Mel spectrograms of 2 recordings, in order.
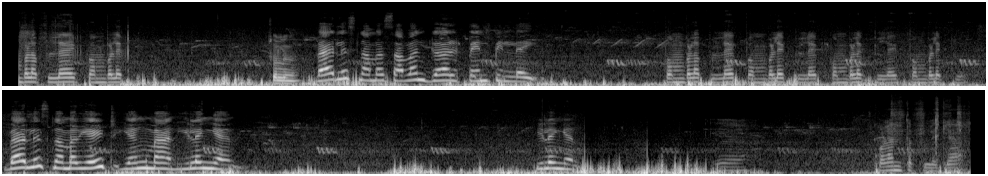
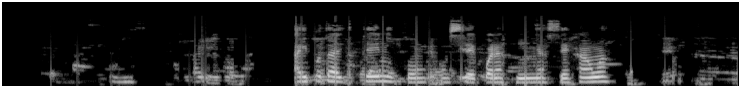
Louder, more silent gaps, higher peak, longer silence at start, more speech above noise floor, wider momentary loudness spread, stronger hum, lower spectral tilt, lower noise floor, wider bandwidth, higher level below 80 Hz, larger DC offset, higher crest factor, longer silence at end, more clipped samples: second, -20 LUFS vs -17 LUFS; second, none vs 1.49-1.58 s, 2.78-2.85 s; about the same, 0 dBFS vs 0 dBFS; second, 0.15 s vs 0.5 s; about the same, 22 dB vs 19 dB; second, 13 LU vs 21 LU; neither; first, -8 dB/octave vs -4 dB/octave; about the same, -40 dBFS vs -37 dBFS; first, 12.5 kHz vs 11 kHz; first, -24 dBFS vs -52 dBFS; neither; about the same, 18 dB vs 20 dB; first, 0.15 s vs 0 s; neither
